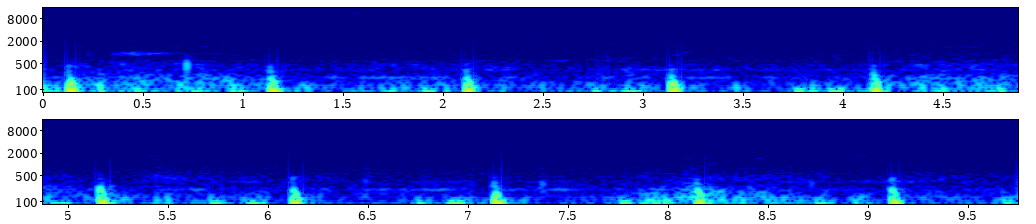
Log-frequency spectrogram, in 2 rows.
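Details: Heart sounds at the mitral (bicuspid) area of a 35-year-old male relaxing on a couch: a steady, regular heartbeat at about 60 beats a minute with a low background rumble.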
